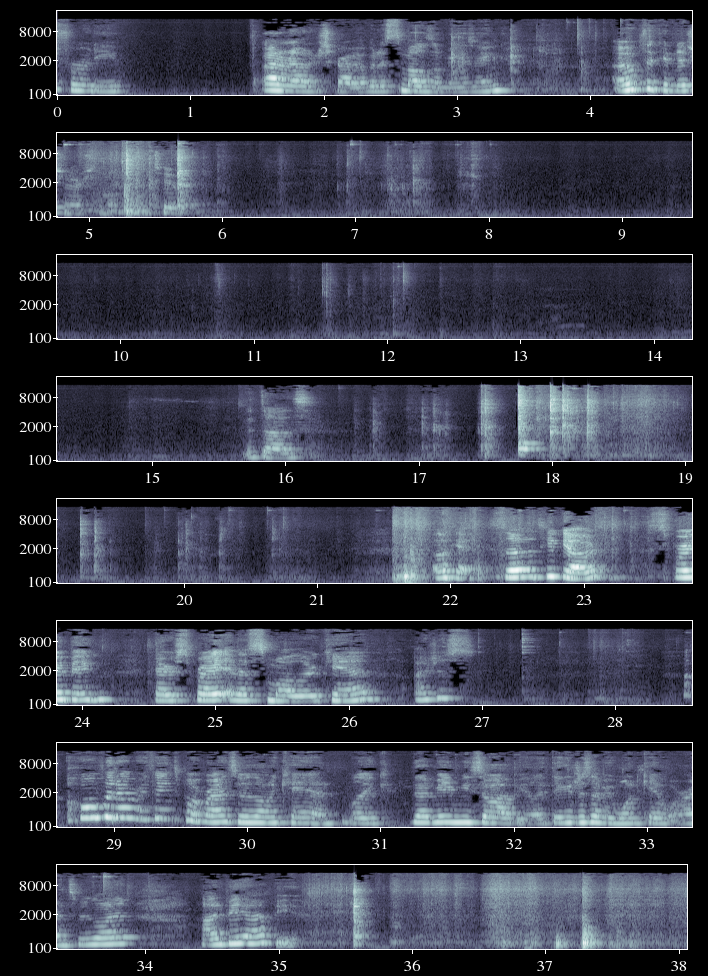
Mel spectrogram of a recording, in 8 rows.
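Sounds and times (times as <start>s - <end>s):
containers rummaged in a box: 17.0s - 20.3s, 21.5s - 23.6s, 35.2s - 38.0s
plastic bottles knocking and clattering: 17.0s - 20.3s, 21.5s - 22.6s, 35.3s - 38.0s.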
